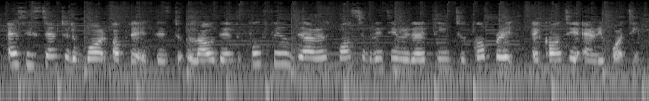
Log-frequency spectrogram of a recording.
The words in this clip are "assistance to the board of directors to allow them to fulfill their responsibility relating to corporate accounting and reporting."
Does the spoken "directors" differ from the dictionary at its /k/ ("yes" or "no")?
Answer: yes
